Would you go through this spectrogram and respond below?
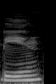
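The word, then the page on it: li2n: tone 2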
